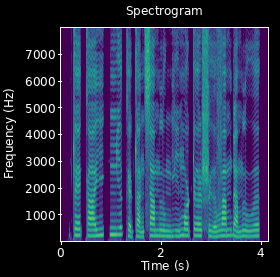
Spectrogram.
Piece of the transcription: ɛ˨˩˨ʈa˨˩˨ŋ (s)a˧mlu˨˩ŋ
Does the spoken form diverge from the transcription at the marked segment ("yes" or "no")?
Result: no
